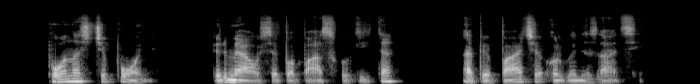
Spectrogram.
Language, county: Lithuanian, Kaunas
